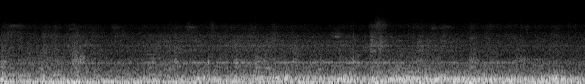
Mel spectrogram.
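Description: Taiwan Railways local electric train running along the track: a steady low rumble of wheels and carriage, with a faint steady high whine from about a second in until near the end.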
